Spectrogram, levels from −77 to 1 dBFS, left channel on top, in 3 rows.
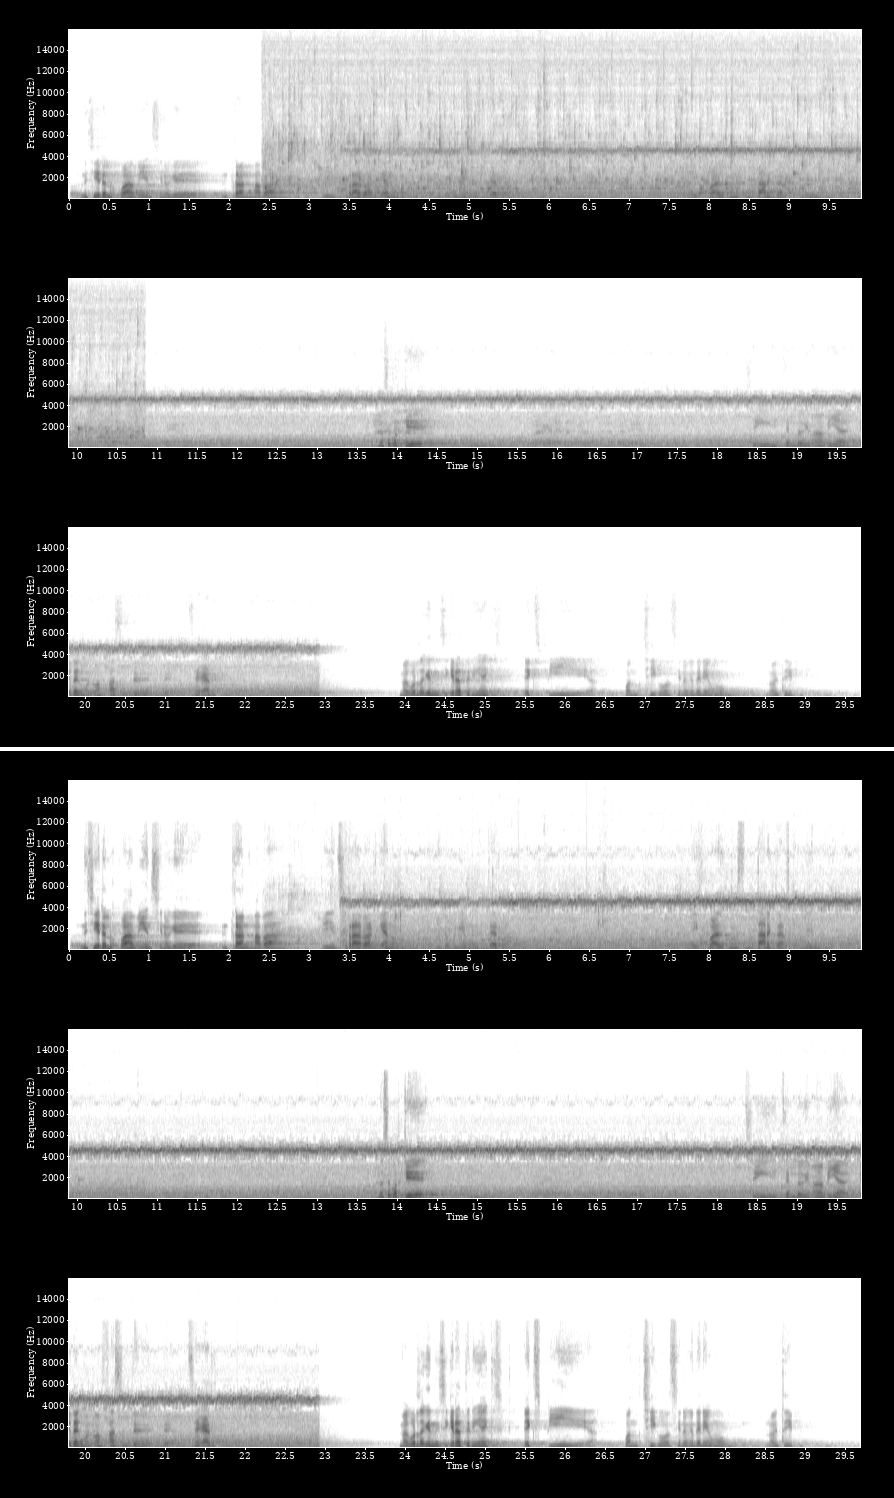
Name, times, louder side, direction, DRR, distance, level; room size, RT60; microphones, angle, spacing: voice 1, 0.0-2.7 3.1-5.5 7.8-9.5 13.8-14.4 14.9-15.1 18.4-21.6 23.9-25.2 25.5-26.4 26.7-28.8, right 3 dB, 60° right, 13 dB, 0.8 m, -35 dB
Toilet flush / Fill (with liquid), 2.4-10.9, left 5 dB, 55° left, 0.9 m, -42 dB
sound 1, 3.4-22.9, right 5 dB, 30° right, 0.6 m, -36 dB
voice 2, 4.9-5.8 7.3-8.7 10.3-12.0 13.5-14.7 15.0-17.6 22.2-22.6, left 1 dB, 20° left, -3 dB, 6.1 m, -48 dB
21.5 x 19.5 x 8.9 m, 2.8 s
head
